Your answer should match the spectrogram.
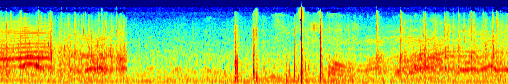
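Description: Quiet cricket-ground ambience with faint crowd voices, broken by a few sharp knocks about three to four seconds in; the sharpest of them is a cricket bat striking the ball.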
